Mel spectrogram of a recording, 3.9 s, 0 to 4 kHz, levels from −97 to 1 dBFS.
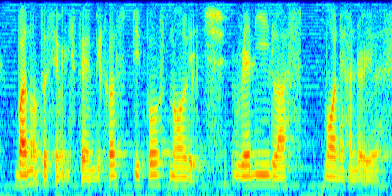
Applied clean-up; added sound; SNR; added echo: none; none; none; none.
